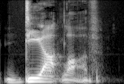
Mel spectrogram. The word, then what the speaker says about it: Dyatlov: Sometimes the V is pronounced like an F, Dyatlov, but I'm pretty sure it's safe just to stick with Dyatlov.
